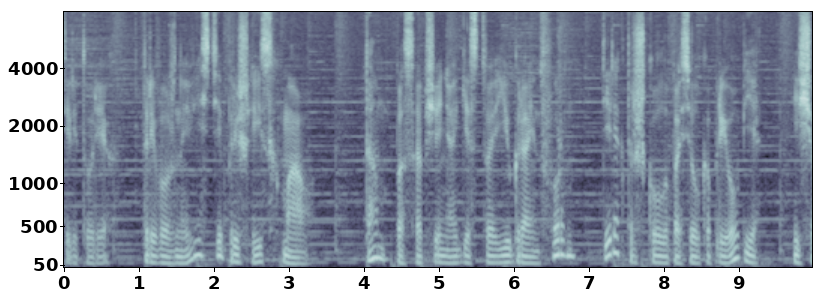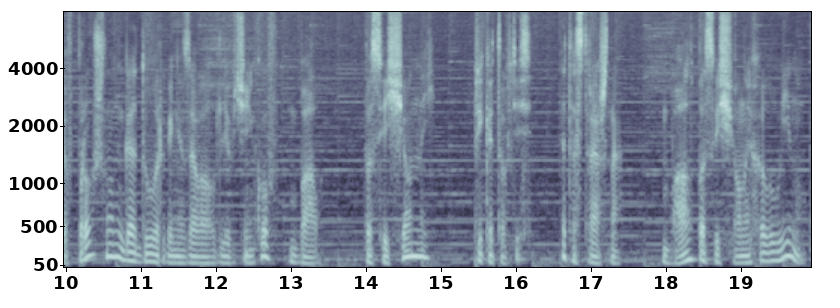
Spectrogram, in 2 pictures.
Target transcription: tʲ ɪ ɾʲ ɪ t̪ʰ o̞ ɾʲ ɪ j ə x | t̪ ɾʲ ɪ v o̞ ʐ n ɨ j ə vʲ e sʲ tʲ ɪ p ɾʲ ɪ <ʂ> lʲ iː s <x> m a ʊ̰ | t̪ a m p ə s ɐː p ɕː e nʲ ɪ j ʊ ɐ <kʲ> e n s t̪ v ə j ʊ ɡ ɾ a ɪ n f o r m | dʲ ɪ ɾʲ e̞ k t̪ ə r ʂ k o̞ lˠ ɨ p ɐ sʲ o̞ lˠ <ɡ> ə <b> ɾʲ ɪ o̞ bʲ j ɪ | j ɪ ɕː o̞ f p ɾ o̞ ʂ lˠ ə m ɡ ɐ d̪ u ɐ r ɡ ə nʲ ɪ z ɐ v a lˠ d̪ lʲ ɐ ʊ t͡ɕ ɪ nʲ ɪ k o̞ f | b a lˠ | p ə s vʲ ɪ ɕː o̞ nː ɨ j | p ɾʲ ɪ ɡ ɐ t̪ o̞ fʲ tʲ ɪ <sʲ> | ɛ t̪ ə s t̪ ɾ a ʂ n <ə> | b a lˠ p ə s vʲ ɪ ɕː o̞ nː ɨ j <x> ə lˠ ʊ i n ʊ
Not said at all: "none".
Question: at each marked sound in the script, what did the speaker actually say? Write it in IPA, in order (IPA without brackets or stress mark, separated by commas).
ʂ, x, ɡʲ, k, p, sʲ, ə, x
